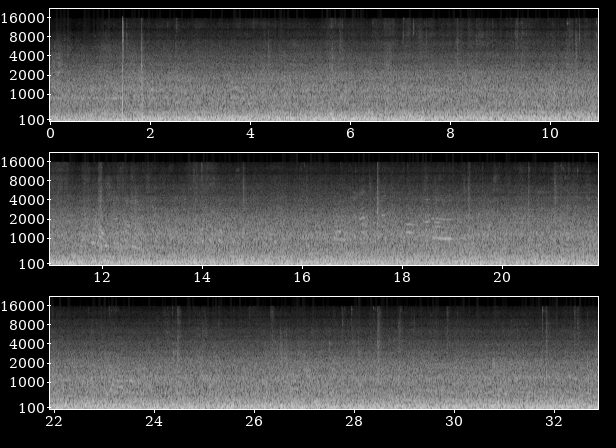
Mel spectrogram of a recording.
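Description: Steady rumble and running noise of a subway train travelling at speed, heard from inside the carriage, with faint voices in the middle of the stretch.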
